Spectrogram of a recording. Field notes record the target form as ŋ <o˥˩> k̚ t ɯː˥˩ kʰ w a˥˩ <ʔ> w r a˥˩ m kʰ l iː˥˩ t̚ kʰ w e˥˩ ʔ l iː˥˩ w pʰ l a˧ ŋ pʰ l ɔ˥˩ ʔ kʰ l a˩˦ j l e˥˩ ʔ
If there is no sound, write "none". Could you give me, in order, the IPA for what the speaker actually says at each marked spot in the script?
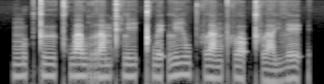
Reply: u˥˩, none

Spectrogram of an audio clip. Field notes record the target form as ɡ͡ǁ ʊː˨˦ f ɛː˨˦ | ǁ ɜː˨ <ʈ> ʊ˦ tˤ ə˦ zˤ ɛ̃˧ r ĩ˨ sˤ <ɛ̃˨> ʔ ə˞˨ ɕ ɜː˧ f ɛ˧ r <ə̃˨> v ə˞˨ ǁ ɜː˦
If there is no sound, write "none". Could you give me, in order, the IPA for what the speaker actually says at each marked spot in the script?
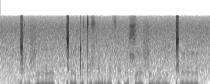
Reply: ʈ, ɛ̃˨, ə̃˨

